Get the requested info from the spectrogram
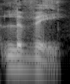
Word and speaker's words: Levy: It is Levy, isn't it? – I think it is Levy. – Levy, that's the way you pronounce it.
